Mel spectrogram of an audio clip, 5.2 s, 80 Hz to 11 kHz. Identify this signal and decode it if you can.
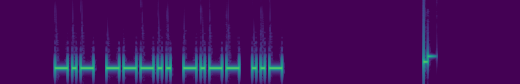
Morse code, heard as a keyed tone, about 28 wpm, 700 Hz. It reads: K8YU
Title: USA Call Signs - 4 Characters - 2x Character Spacing - 28wpm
